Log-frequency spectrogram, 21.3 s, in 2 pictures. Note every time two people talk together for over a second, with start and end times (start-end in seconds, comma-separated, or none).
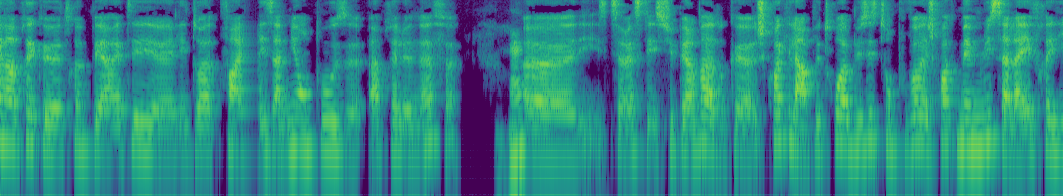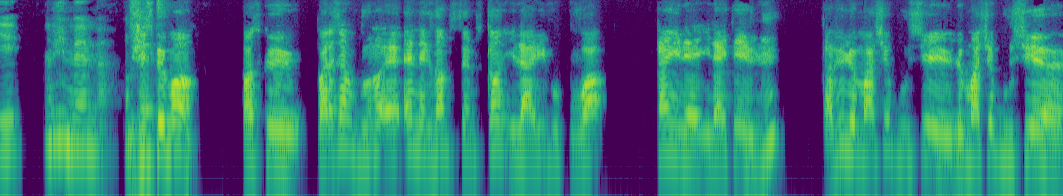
none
